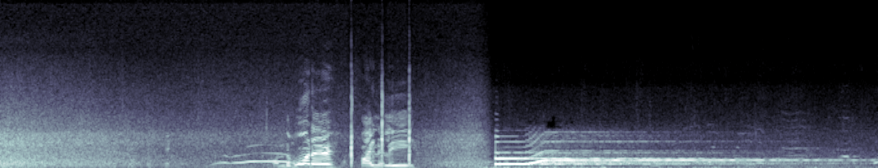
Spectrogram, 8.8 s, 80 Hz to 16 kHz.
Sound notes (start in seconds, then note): 3.4 clapping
